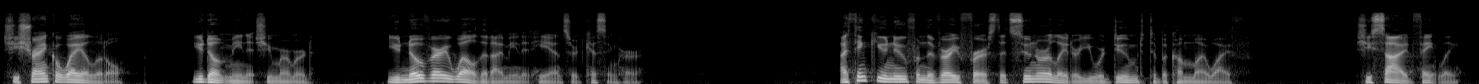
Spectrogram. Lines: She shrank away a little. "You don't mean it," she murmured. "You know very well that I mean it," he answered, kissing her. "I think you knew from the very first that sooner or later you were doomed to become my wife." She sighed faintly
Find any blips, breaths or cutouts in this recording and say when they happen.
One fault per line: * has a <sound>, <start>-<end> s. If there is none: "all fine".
all fine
